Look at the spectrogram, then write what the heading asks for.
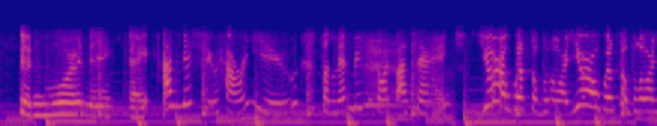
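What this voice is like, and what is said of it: Southern American twang. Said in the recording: “She brings that southern twang in.”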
